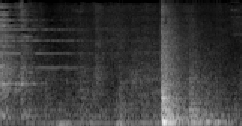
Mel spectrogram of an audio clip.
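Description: A light clink at the start, then about a second and a half in a single loud thunk of a wooden kitchen cupboard door being shut after a measuring cup is taken out.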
